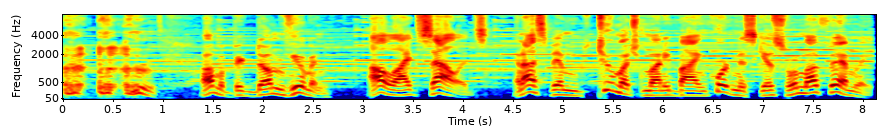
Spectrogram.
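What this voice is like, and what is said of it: Goblin mimicking a dumb human voice. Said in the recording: “Do the human voice, the big dumb human voice.”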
